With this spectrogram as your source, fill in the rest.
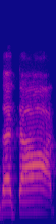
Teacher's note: ta is dirgha, ga is hrisva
